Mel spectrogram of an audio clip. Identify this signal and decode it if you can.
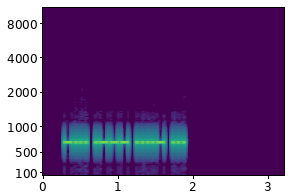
Morse code, heard as a keyed tone, about 36 wpm, 700 Hz. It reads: BJ4S
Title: Four Challenging Letter-Number Combinations 35wpm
